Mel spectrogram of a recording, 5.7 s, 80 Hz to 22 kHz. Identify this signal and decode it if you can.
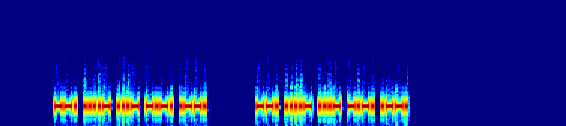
Morse code, heard as a keyed tone, about 46 wpm, 700 Hz. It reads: G4VCP G4VCP
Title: DXCC-100 Call Signs - 5 Characters - Repeated 2x - 50wpm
